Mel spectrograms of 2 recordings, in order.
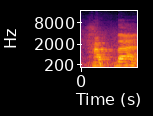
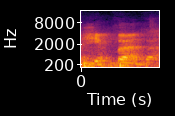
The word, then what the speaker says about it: Habban: bin Yahya Bin habban cara baca hab dengan mahkan huruf ha dan huruf ba yang bertitik sat haban ya bukan Hiban haballah bahwasanya khid bin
